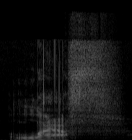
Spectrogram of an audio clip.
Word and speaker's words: laugh: joke he would laugh pronunciation laugh with an F laugh if you told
